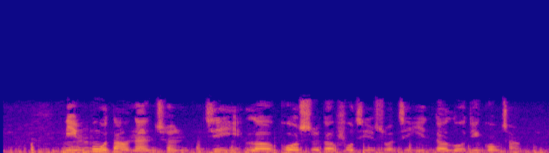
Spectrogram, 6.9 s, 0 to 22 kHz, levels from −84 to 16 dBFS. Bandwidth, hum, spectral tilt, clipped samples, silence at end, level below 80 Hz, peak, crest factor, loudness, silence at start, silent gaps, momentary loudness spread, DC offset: 8.2 kHz; none; -4 dB/octave; under 0.1%; 0 s; -46 dBFS; -2 dBFS; 18 dB; -18 LUFS; 0.05 s; none; 12 LU; under 0.1%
